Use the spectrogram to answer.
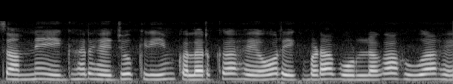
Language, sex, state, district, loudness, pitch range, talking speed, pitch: Hindi, female, Himachal Pradesh, Shimla, -16 LUFS, 220-245 Hz, 210 wpm, 230 Hz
